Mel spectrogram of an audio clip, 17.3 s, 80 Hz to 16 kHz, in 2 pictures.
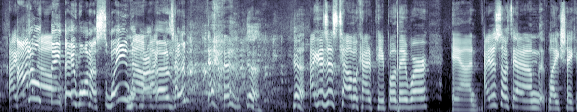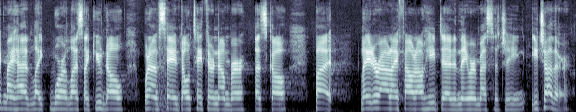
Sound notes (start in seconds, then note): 2.4 laughs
